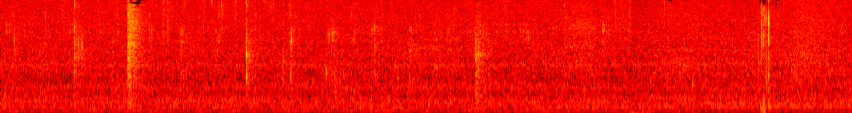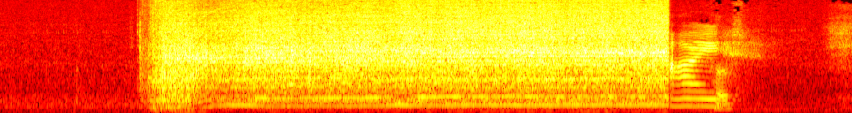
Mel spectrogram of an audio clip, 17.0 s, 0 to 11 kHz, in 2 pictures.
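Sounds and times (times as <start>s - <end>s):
blender motor running: 9.9s - 15.2s.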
